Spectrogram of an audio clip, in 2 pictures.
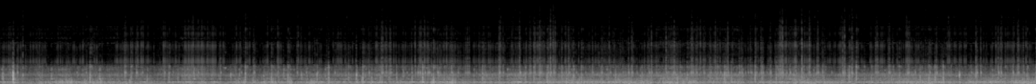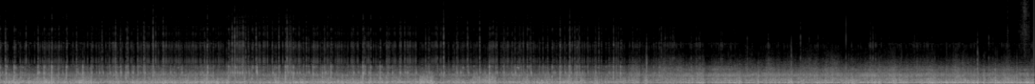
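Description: Steady rushing of wind and road noise picked up by a camera riding on a road bicycle in motion.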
